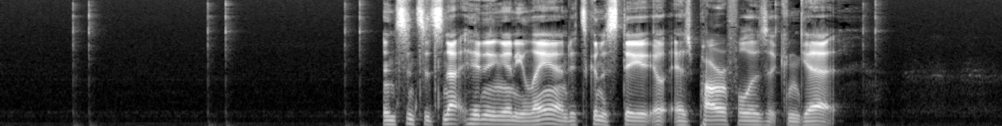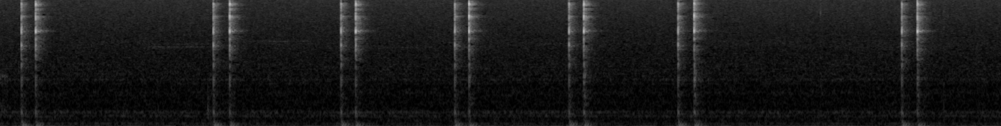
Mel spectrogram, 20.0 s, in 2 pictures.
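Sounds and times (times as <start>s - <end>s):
faint low hum: 0.0s - 20.0s
computer mouse clicks: 0.7s - 1.1s, 2.0s - 2.4s, 3.4s - 3.8s, 8.6s - 8.9s, 10.2s - 10.6s, 12.1s - 12.5s, 13.4s - 13.8s, 14.5s - 14.9s, 15.7s - 16.0s, 16.8s - 17.2s, 19.0s - 19.4s.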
